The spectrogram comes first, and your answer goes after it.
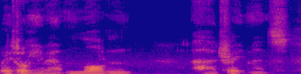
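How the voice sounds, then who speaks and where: Australian accent with noticeable background noise. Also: man. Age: 60s. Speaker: philosophy of biology professor. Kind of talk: interview. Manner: halting, many fillers.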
